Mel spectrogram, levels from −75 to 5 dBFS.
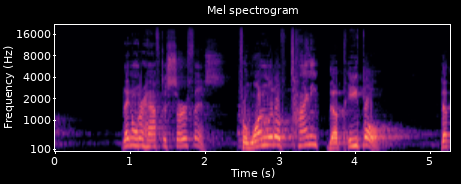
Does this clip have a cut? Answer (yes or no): yes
